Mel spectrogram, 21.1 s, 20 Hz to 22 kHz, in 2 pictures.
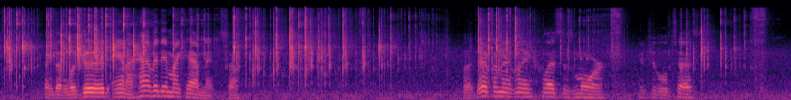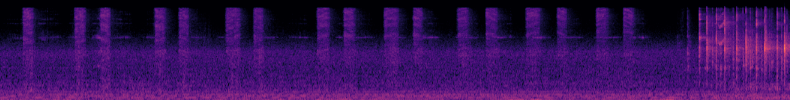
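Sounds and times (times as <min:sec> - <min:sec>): spray can ball rattling: 0:00.0 - 0:08.4, 0:09.0 - 0:14.2, 0:19.7 - 0:21.0
aerosol spray paint bursts: 0:09.9 - 0:14.2, 0:14.8 - 0:19.1.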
